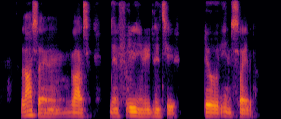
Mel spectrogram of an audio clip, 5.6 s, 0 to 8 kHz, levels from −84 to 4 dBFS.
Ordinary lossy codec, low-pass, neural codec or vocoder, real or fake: none; none; codec, 16 kHz, 2 kbps, X-Codec, HuBERT features, trained on general audio; fake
